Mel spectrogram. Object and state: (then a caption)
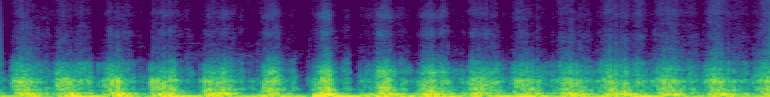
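Foam microphone windscreen being scratched. Fingertips and nails of both hands, one hand on each, scratch and rub two matching soft, porous black foam windscreens on studio microphones. The result is a close, deep rumbling scratching in quick repeated bursts, almost all low end with no bright top.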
